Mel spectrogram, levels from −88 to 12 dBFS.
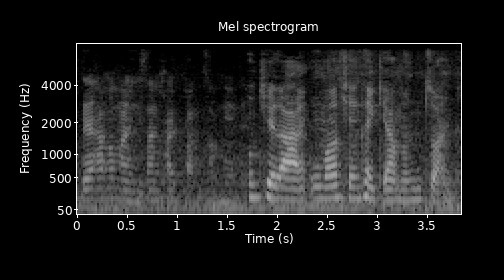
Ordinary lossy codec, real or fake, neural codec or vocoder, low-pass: none; fake; codec, 16 kHz in and 24 kHz out, 2.2 kbps, FireRedTTS-2 codec; 7.2 kHz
